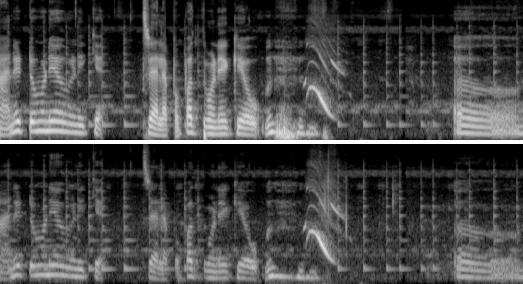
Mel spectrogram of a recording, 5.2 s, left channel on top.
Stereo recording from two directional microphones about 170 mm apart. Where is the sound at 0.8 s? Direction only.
Centre (ahead or behind).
